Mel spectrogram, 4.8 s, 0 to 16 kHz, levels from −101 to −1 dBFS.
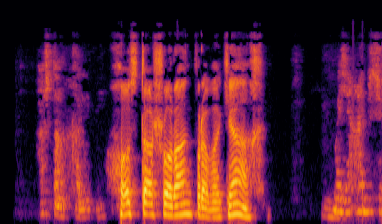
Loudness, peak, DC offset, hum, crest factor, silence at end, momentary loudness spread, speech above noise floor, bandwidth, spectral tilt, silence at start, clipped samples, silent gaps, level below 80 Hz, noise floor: -15 LUFS; 0 dBFS; under 0.1%; none; 18 dB; 0 s; 22 LU; 52 dB; 9.4 kHz; -5 dB/octave; 0.5 s; under 0.1%; none; -58 dBFS; -69 dBFS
